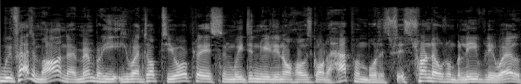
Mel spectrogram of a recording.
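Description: Against a quiet background, a man with an Irish accent talks at a very fast pace with hardly any pauses, ordinary pitch variation and very even loudness. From Ireland. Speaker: radio sports host. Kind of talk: interview. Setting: studio. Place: studio. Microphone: studio mic.

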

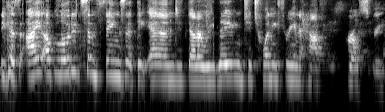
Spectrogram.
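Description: A woman in a plain, everyday voice, at a fairly slow pace with lively intonation. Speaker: commission member. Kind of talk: public meeting. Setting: video call.

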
